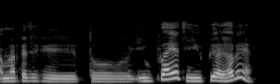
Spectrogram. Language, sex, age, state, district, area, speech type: Bengali, male, 18-30, West Bengal, Howrah, urban, spontaneous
